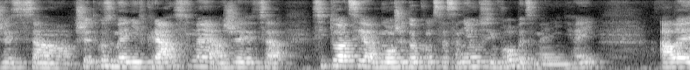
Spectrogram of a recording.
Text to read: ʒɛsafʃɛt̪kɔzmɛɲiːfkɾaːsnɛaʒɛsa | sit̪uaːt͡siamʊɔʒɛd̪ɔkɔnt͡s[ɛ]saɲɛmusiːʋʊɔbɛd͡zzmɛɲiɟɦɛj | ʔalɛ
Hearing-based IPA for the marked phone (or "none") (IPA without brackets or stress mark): a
